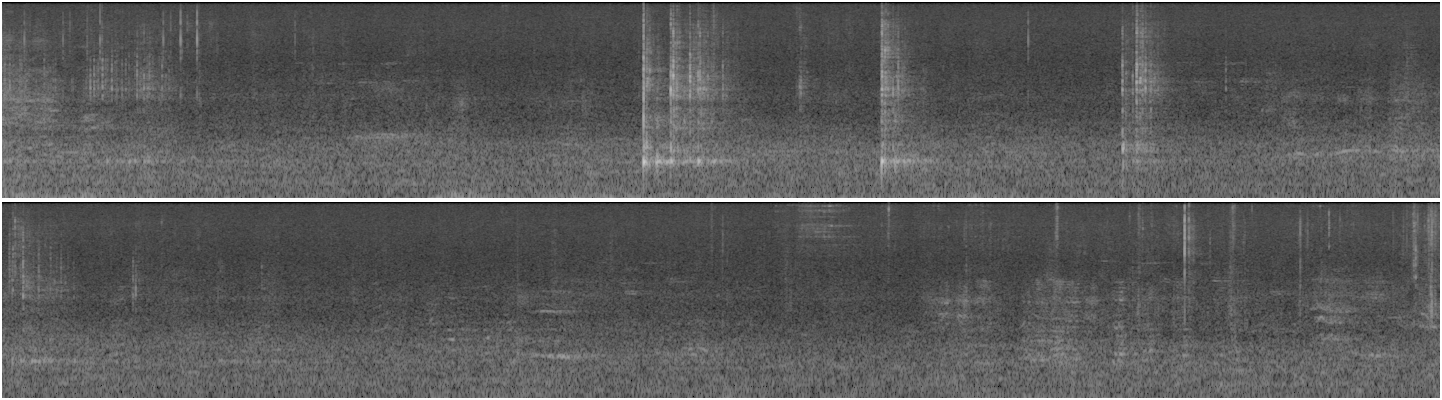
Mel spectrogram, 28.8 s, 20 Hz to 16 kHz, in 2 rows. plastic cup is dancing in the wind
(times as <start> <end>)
0.0 2.0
